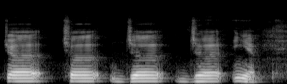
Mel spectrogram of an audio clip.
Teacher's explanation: ये कहाँ से निकलते हैं, तालु से निकलते हैं, मुंह के भीतर ऊपरी छत का पिछला भाग।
